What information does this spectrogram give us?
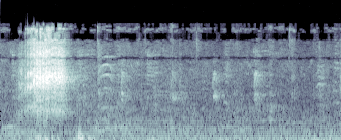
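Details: Parrot giving a single short harsh squawk, broadband and noisy, lasting about half a second near the start, followed by quiet background with faint rustling.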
